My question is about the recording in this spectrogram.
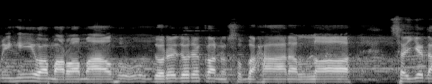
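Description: A man's voice chanting a recitation in a slow, melodic, drawn-out style, holding one long note near the end.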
